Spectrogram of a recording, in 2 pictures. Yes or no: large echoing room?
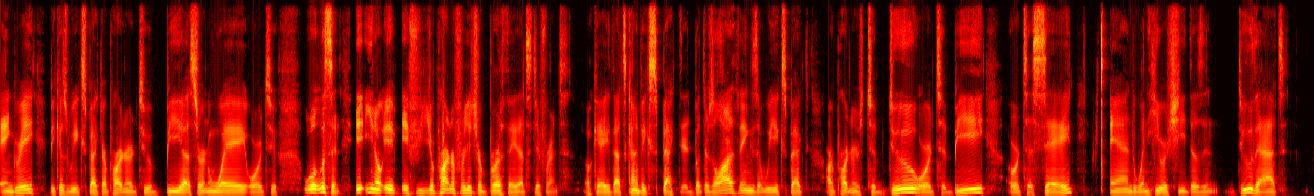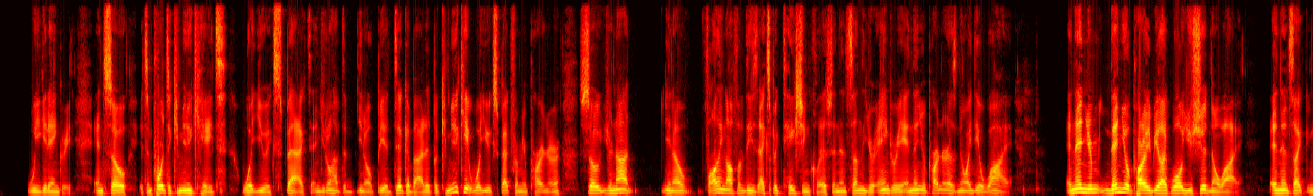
no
